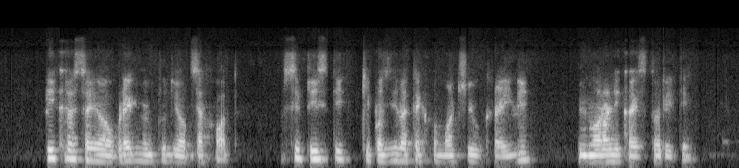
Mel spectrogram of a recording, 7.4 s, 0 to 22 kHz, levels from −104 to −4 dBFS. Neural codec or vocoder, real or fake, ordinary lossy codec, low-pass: codec, 32 kHz, 1.9 kbps, SNAC; fake; Opus, 16 kbps; 14.4 kHz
